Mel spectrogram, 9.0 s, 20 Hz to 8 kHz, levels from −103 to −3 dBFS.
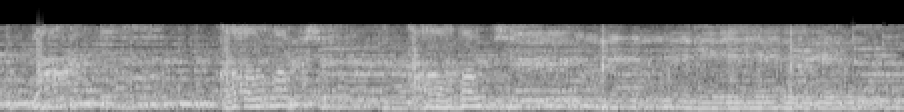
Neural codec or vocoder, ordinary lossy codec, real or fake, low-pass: vocoder, 22.05 kHz, 80 mel bands, HiFi-GAN; AAC, 16 kbps; fake; 7.2 kHz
